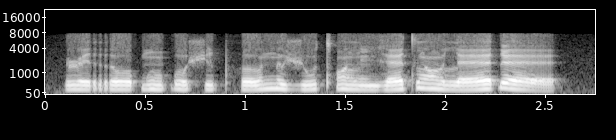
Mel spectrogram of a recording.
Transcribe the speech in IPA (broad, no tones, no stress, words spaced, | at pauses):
ɭeroːɓũɓo ʃipʰɤʊ̯nɯ ʒutʼɔ̃ lĩɣɛtlɔ̃ʊ̯ lɛːɗɛː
